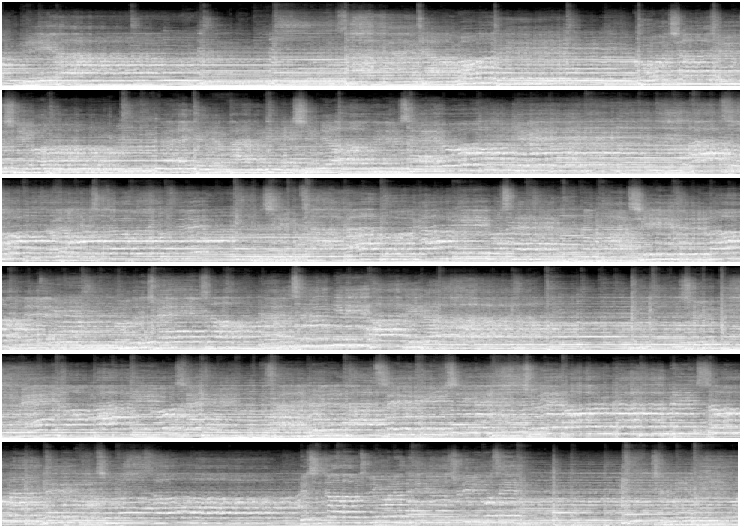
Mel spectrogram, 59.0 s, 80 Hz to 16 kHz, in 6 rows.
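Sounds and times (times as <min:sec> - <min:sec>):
full band accompaniment: 0:00.0 - 0:59.0
group of voices singing: 0:00.0 - 0:59.0.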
